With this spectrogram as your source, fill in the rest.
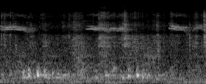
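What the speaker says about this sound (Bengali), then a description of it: "এখানে এক পেয়ার হলুদ কালার আপনার গররা কবুতর আছে" A pair of yellow gorra pigeons make soft low coos close by, two brief calls about a second apart over faint background noise.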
